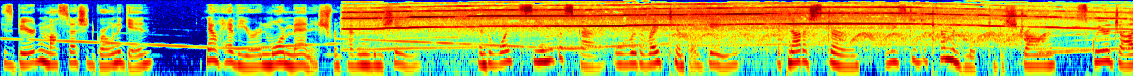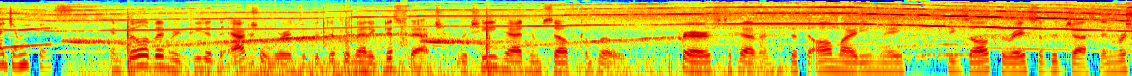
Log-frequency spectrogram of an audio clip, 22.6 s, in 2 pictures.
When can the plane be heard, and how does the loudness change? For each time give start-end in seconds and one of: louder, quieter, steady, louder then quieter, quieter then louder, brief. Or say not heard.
3.4-22.6 quieter then louder.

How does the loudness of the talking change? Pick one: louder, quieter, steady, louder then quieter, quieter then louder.
steady.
